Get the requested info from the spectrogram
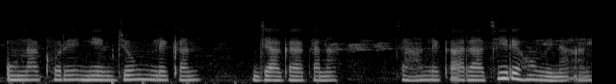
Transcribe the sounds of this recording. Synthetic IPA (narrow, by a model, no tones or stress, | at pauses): unakʰɔɾɛɲɛld͡ʒɔŋlɛkan | d͡ʒaɡakanat͡ʃaɦãlɛkaɾat͡ʃiɾɛɦɔ̃mɛnaʔan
